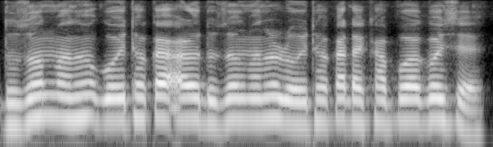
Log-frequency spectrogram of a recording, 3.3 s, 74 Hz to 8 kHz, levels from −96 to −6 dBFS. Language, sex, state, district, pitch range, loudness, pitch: Assamese, male, Assam, Hailakandi, 165-180 Hz, -18 LUFS, 175 Hz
